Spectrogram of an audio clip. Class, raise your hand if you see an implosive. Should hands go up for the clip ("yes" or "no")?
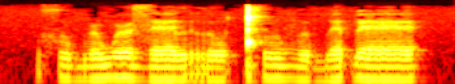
yes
